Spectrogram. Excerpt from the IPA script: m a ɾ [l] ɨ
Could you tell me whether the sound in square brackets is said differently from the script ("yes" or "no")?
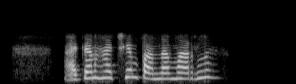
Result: no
